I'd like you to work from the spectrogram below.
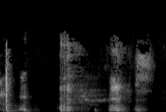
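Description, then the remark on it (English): A short fit of loud coughing: several harsh, rough bursts in quick succession with brief pauses between, like someone hacking and clearing their throat. “No coughing in this room.”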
